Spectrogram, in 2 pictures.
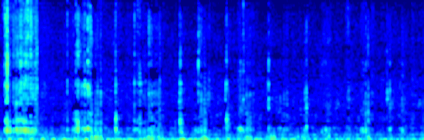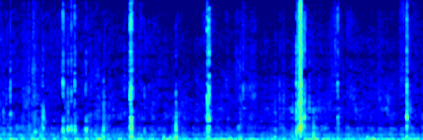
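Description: A man eating roasted crabs, shells and all: wet chewing with crisp crunches and cracks as the shells break in his teeth and fingers. The loudest crunches come right at the start and as one sharp crack about nine seconds in, over a low steady rumble.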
